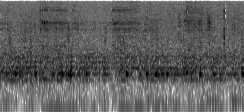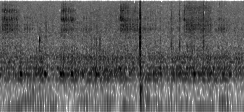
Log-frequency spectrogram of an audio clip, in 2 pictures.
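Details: Nursing mother cat and two-day-old kittens drinking her milk; a quiet, continuous purr pulses rhythmically, with a single sharp tick about two-thirds of the way through.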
